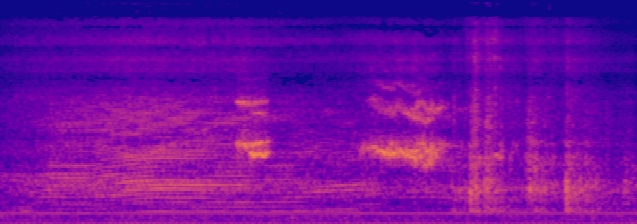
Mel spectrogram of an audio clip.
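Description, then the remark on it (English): A car engine drones steadily, then tires squeal in two sharp skids as the car speeds off in a parking lot, followed by several loud banging impacts as it crashes into things, including a median, with no one speaking. “The guy gets in the car, he's about to skirt off and just start hitting shit, crashing into shit.”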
